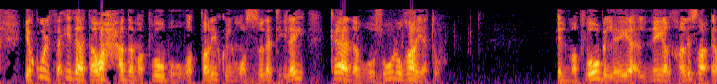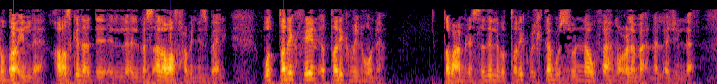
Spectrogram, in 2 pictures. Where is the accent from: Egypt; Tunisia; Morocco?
Egypt; عندنا في مصر الأيام الماضية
